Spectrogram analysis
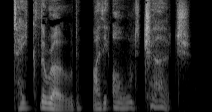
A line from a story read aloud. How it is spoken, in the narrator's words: Richard whispered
